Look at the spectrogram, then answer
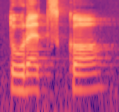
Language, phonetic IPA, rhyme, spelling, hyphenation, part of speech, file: Czech, [ˈturɛt͡sko], -ɛtsko, Turecko, Tu‧rec‧ko, proper noun, Cs-Turecko.ogg
- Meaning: Turkey (a country located in Eastern Thrace in Southeastern Europe and Anatolia in West Asia)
